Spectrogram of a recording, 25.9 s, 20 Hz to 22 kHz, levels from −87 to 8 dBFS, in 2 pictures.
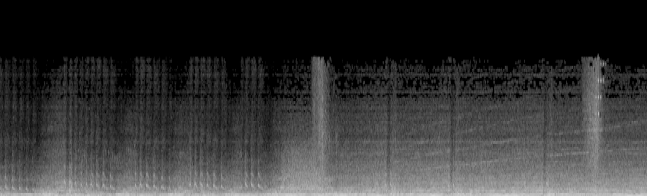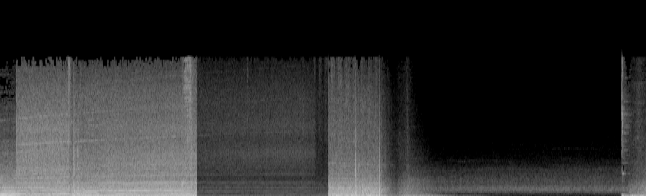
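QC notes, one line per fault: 16.87–19.51 s, one channel inverted: the summed level drops by about 30 dB and the centred content nearly disappears, leaving a faint residue. This is likely a polarity flip on one stereo side, so the material shared by both channels cancels in mono.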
